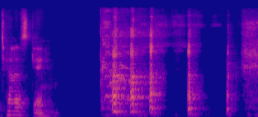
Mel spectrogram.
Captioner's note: laughing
